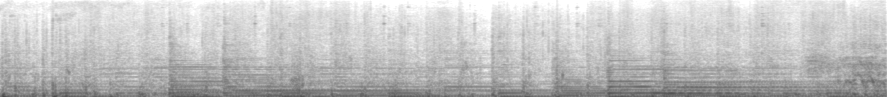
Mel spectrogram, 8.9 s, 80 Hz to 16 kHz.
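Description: Horse hooves clip-clopping in Red Dead Redemption 2 as riders travel along a road, a steady trotting rhythm mixed under a continuous tonal game soundtrack with occasional mechanical clatter.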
